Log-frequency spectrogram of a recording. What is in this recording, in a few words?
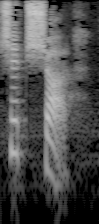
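"chip shot", English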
